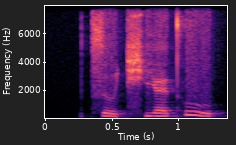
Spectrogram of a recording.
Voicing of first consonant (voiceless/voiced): voiceless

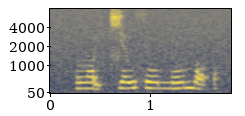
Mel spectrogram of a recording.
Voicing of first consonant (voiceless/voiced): voiced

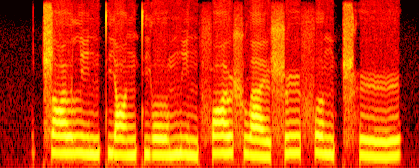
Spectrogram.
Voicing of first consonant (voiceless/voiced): voiceless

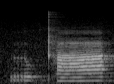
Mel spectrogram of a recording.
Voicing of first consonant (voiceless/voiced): voiced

